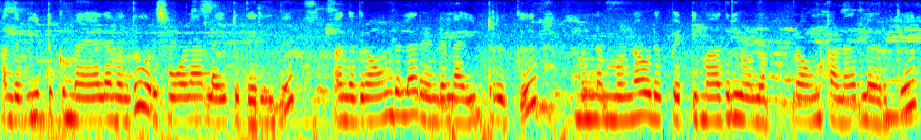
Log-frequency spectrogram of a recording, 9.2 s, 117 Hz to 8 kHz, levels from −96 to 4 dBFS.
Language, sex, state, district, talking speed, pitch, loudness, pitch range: Tamil, female, Tamil Nadu, Namakkal, 145 wpm, 215 Hz, -12 LUFS, 210-230 Hz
